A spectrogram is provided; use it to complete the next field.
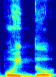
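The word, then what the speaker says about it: বৈদ্য: The reason the middle letter is B is because it's pronounced Boiddo in Bengali.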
